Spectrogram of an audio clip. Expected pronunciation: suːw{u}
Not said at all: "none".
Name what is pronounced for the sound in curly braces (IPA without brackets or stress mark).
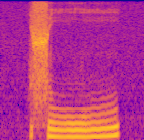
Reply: u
